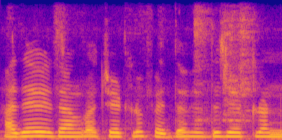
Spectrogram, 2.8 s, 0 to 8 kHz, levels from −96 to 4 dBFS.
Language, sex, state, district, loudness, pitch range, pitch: Telugu, female, Andhra Pradesh, Sri Satya Sai, -14 LUFS, 220-230 Hz, 230 Hz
